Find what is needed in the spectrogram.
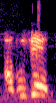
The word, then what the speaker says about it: Abouzeid: Muy bien, pues eh, Dina Abucet, ¿cómo se dice tu apellido? – Abuzet, en árabe.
